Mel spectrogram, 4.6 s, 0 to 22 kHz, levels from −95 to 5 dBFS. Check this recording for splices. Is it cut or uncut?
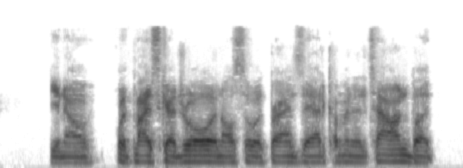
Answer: uncut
